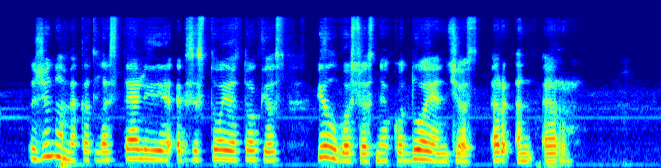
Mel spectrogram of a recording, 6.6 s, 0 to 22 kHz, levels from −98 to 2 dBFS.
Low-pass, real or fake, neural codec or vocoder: 14.4 kHz; fake; codec, 44.1 kHz, 7.8 kbps, DAC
